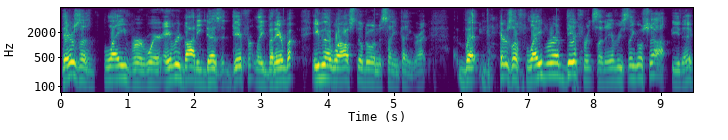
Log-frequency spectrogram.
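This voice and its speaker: A man's fairly high, dark, mellow voice at a very fast pace, with ordinary pitch variation. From North Carolina. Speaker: steel software integration expert. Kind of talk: casual podcast interview. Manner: casual, relaxed.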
